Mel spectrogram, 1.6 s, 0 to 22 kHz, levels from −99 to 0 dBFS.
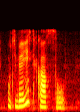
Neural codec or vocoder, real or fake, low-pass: vocoder, 22.05 kHz, 80 mel bands, HiFi-GAN; fake; 7.2 kHz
